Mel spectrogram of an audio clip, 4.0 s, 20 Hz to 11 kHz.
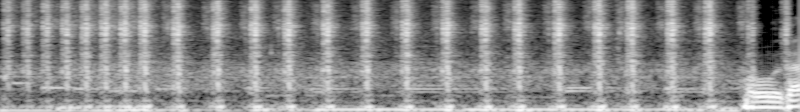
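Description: Olympus OM-D E-M5 Mark II shutter firing a continuous high-speed burst, an even stream of clicks at about ten a second.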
